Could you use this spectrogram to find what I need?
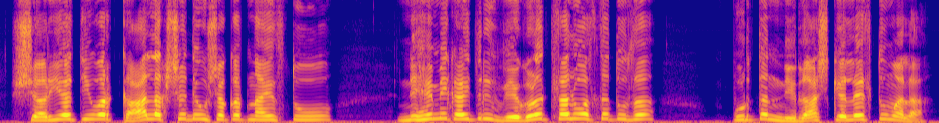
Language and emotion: Marathi, angry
